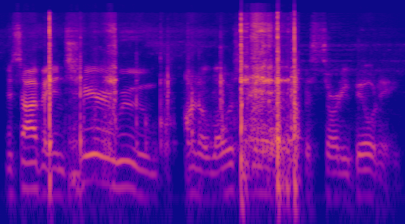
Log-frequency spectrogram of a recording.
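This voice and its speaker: A man hosting amateur live severe weather coverage, relaying terse radio-style updates in a halting way, often repeating and restarting his phrases. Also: medium pitch, very noisy. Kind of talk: improvised live storm coverage commentary.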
